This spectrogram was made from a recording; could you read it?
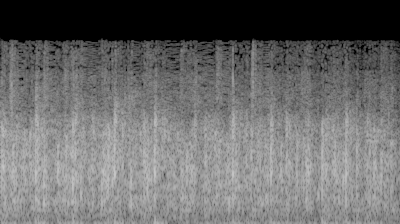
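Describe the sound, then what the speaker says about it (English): Sustained applause from an audience at a press conference for the unveiling of a Frederick Douglass statue, a steady dense patter of many hands clapping throughout with no voices over it. "So let's give them another big round of applause"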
